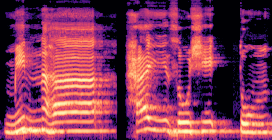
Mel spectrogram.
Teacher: یہاں ہا کو الف مدہ کی وجہ سے کھینچ کر ادا کریں گے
